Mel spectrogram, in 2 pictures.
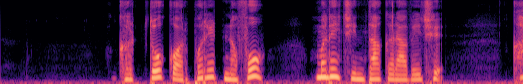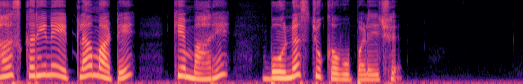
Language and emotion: Gujarati, fearful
